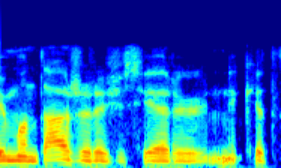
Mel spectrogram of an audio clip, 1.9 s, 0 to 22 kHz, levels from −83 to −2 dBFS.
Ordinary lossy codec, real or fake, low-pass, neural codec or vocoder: Opus, 32 kbps; real; 7.2 kHz; none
